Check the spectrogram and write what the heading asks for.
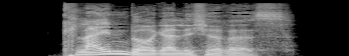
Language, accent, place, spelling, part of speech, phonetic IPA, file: German, Germany, Berlin, kleinbürgerlicheres, adjective, [ˈklaɪ̯nˌbʏʁɡɐlɪçəʁəs], De-kleinbürgerlicheres.ogg
- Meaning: strong/mixed nominative/accusative neuter singular comparative degree of kleinbürgerlich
